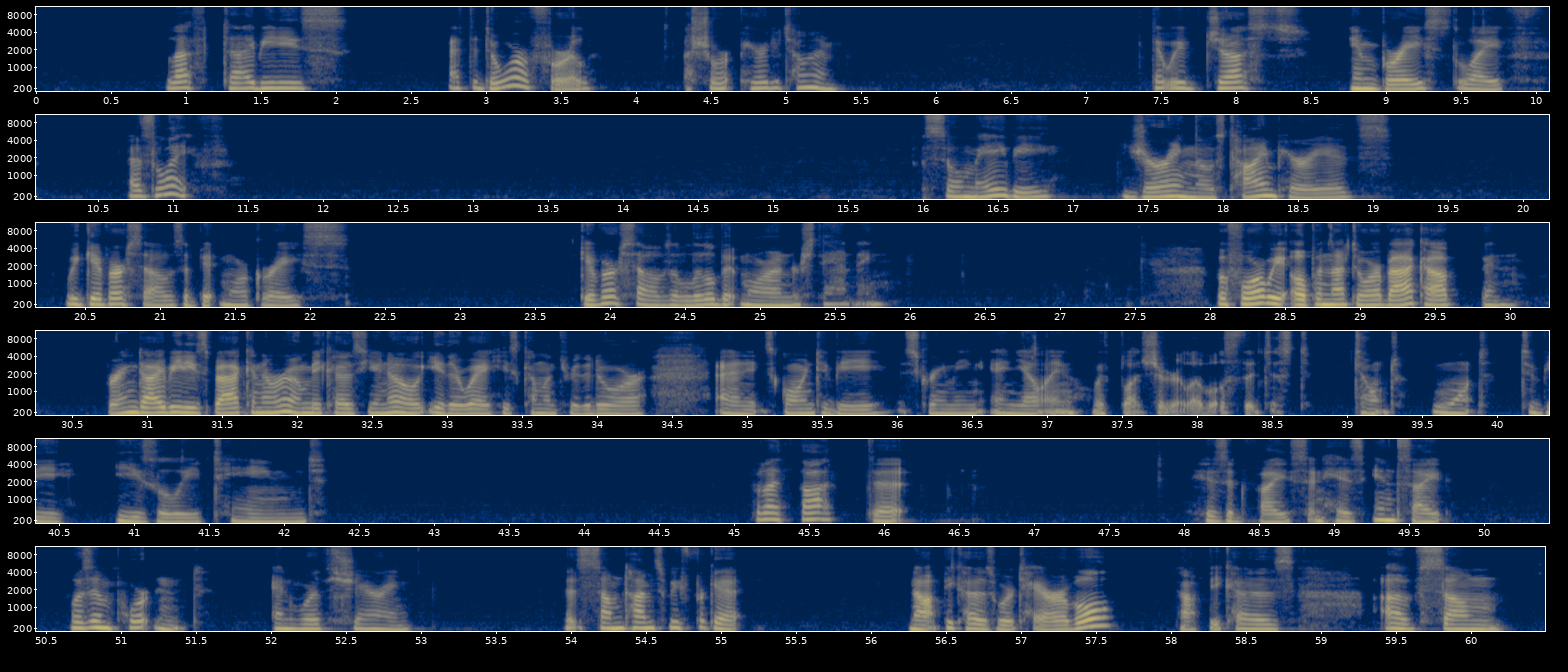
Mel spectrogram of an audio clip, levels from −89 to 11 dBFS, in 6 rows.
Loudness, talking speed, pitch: -25 LUFS, 105 wpm, 170 Hz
